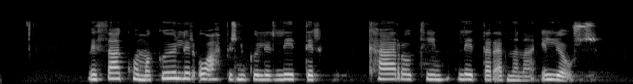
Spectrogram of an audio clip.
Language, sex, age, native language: Icelandic, female, 30-39, Icelandic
